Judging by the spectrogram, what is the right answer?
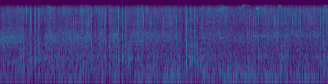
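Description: Bicycle in motion: steady tyre and road noise with many irregular rattling clicks from the bike and the camera's mesh holder.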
